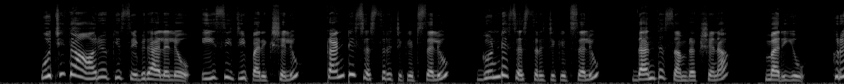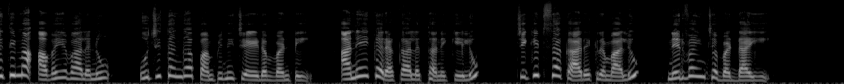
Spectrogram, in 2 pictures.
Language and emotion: Telugu, neutral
